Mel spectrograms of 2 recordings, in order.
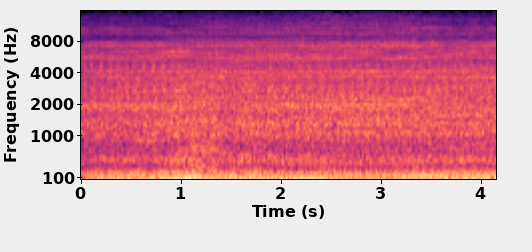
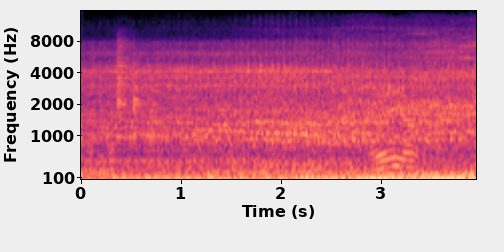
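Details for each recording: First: Vectra parked 10 years, first start: engine settles into a steady, even idle with a low smooth beat and no knocks or misses; normal idle. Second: Chevrolet Vectra parked ten years: low, lumpy idle with uneven stumbling beat; misfire with dead cylinders because two fuel injectors were clogged and not delivering fuel.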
